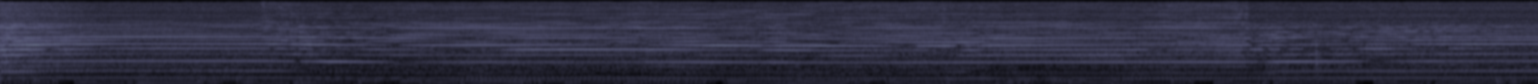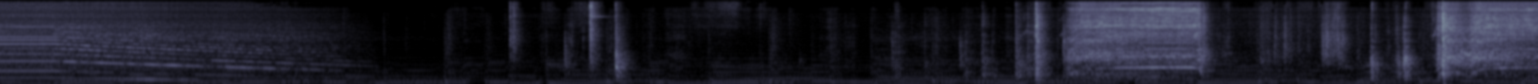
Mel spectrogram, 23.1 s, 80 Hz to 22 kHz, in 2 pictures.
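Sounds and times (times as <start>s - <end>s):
jointer high whine: 19.5s - 20.6s, 22.3s - 23.0s.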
